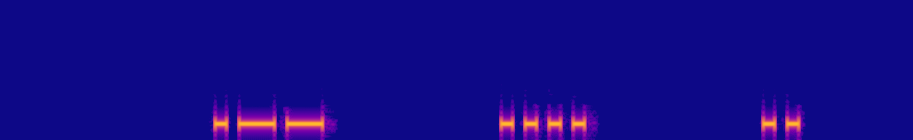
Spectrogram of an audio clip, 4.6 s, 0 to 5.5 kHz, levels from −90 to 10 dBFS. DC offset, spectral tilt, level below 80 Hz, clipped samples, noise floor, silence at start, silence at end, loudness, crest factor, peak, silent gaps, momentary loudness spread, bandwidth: under 0.1%; -9 dB/octave; -82 dBFS; under 0.1%; under -90 dBFS; 1.05 s; 0.6 s; -13 LUFS; 12 dB; -4 dBFS; 1.68-2.48 s, 2.99-3.79 s; 10 LU; 1.1 kHz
